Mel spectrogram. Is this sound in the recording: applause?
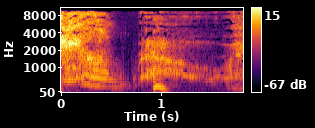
no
